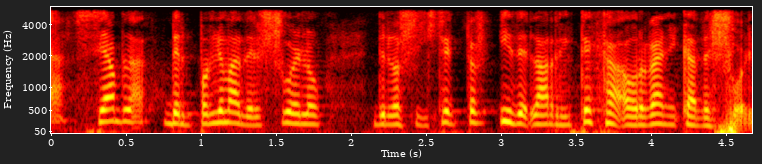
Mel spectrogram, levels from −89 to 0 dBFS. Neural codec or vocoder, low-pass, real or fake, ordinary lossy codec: codec, 16 kHz, 2 kbps, FunCodec, trained on LibriTTS, 25 frames a second; 5.4 kHz; fake; none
